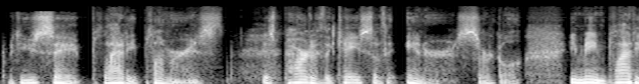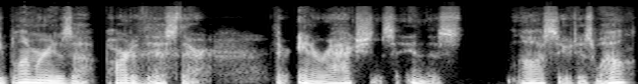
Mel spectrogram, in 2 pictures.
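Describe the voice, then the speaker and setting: A man playing a questioning attorney in an amateur dramatic reading of a deposition, halting and repeating his words. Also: lowish voice, breathy edge, dry recording, studio quality. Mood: questioning, patient.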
